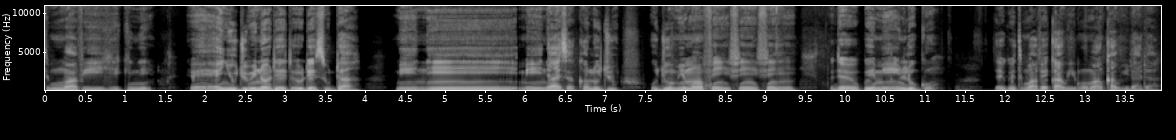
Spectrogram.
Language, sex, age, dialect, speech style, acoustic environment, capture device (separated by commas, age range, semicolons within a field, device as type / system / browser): Yoruba, male, 25-34, Nigeria - Nigerian Standard, relaxed, nature, desktop / Linux / Chrome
